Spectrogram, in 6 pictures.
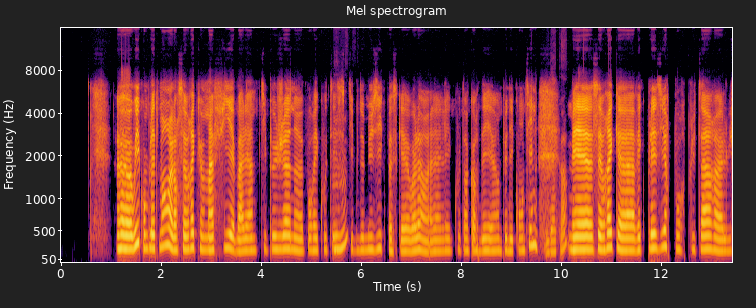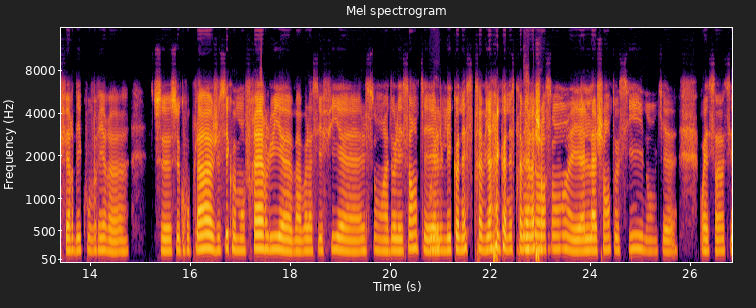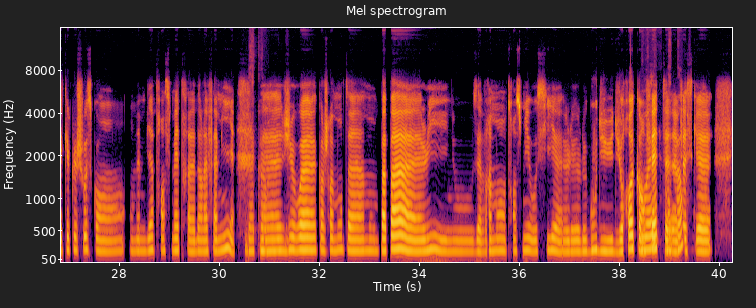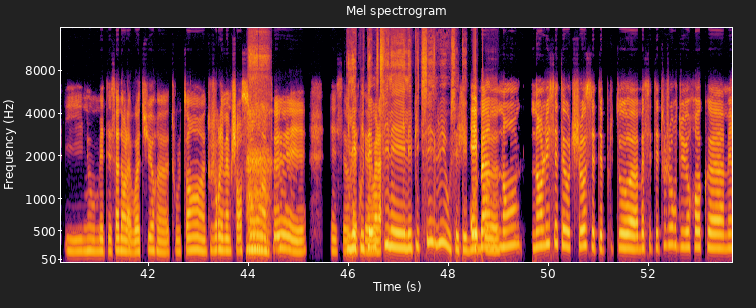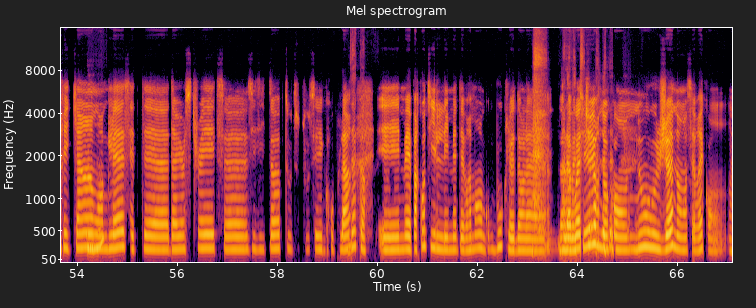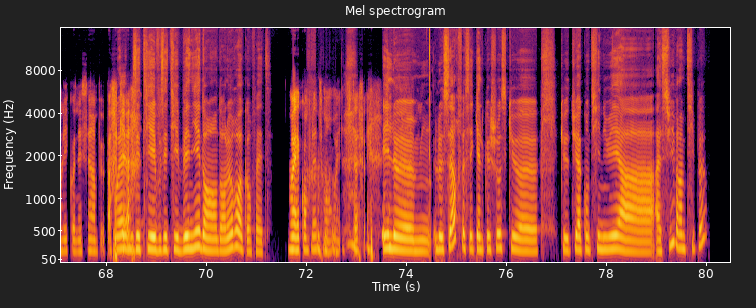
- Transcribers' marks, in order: other background noise; laughing while speaking: "bien, elles"; chuckle; background speech; put-on voice: "Dire Straits"; in English: "Dire Straits"; chuckle; laugh; laughing while speaking: "par coeur"; laugh; chuckle; drawn out: "à"
- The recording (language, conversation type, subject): French, podcast, Quelle chanson représente une période clé de ta vie?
